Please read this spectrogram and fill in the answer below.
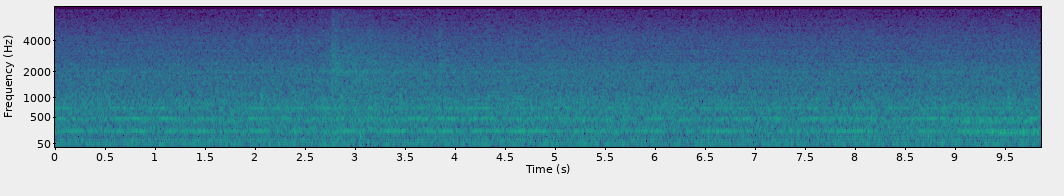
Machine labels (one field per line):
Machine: fan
